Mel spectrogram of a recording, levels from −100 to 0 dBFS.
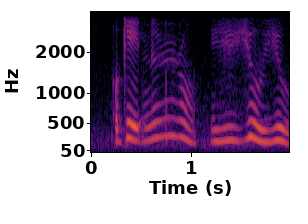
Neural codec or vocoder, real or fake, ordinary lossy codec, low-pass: none; real; none; 3.6 kHz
